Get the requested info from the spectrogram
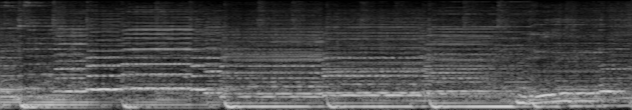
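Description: Instrumental break of a waltz song played on a chromatic button accordion: a melody of sustained, reedy notes and chords over a bass line that changes about once a second.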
